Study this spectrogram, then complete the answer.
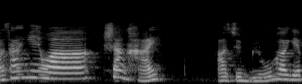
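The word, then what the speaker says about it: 上海: 션 다이 다시한번 슝 하에 나갑니다 저 상의와 샹하이 아주 묘하게 발음이 닮아 있죠 중국어를 공부하면 알겠지만 우리나라의 말이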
